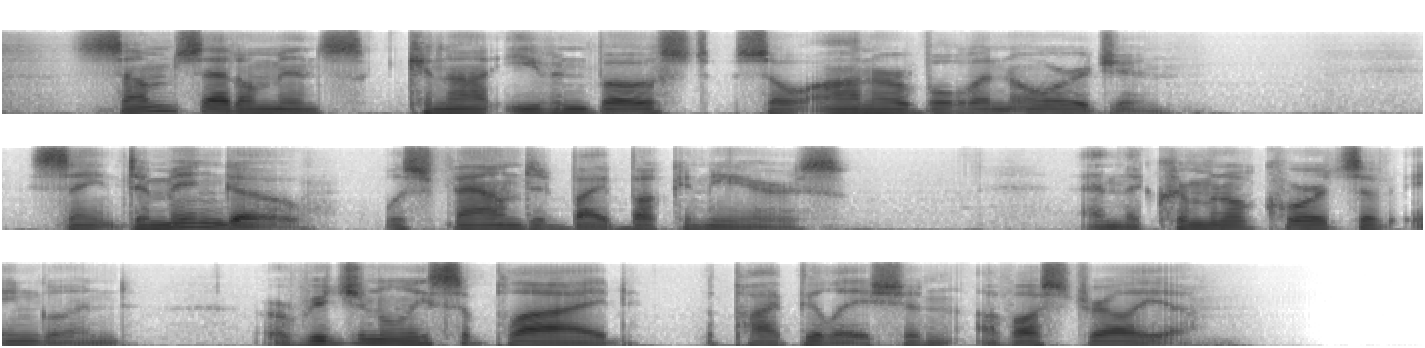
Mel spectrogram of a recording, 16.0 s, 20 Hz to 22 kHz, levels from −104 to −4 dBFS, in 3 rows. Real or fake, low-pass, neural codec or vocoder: fake; 7.2 kHz; codec, 16 kHz, about 1 kbps, DyCAST, with the encoder's durations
